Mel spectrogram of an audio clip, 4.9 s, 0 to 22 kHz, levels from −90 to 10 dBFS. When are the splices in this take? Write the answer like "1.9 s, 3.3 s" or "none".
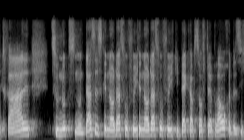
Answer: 2.7 s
